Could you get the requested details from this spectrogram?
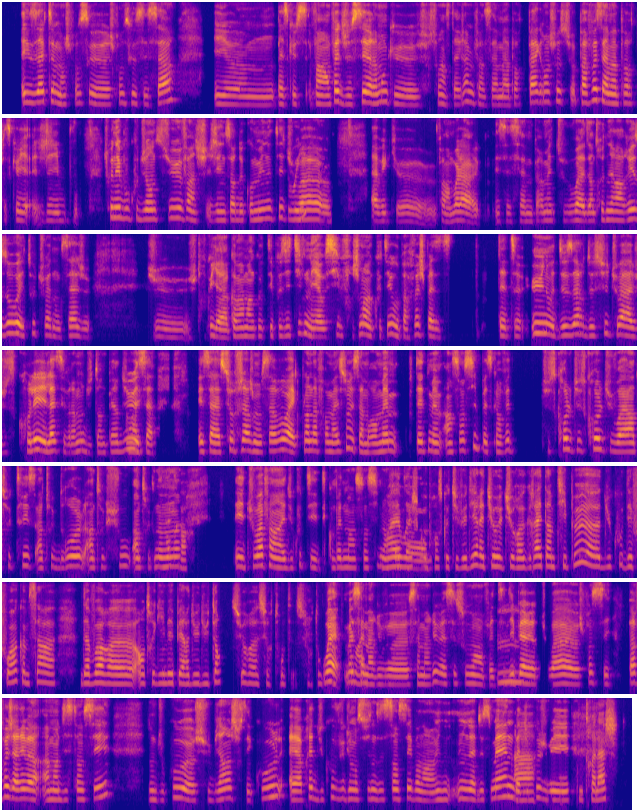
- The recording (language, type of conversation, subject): French, podcast, Peux-tu nous raconter une détox numérique qui a vraiment fonctionné pour toi ?
- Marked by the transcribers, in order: tapping; other background noise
